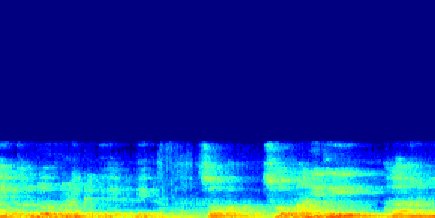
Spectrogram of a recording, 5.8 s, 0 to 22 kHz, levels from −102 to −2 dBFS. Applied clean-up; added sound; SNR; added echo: neural separator model SepFormer DNS4.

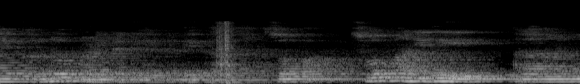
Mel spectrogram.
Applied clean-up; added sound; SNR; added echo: none; Telephone; 13 dB; reverberation time 2.1 s.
